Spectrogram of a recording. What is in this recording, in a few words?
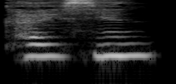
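"kai1xin1", Chinese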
